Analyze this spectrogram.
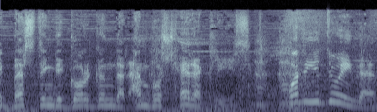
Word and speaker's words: Heracles: So, Phoenix, after boldly besting the Gorgon that ambushed Heracles... What are you doing there, that thing with your voice? Heracles? Yeah, that! That is how it's supposed to be pronounced.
